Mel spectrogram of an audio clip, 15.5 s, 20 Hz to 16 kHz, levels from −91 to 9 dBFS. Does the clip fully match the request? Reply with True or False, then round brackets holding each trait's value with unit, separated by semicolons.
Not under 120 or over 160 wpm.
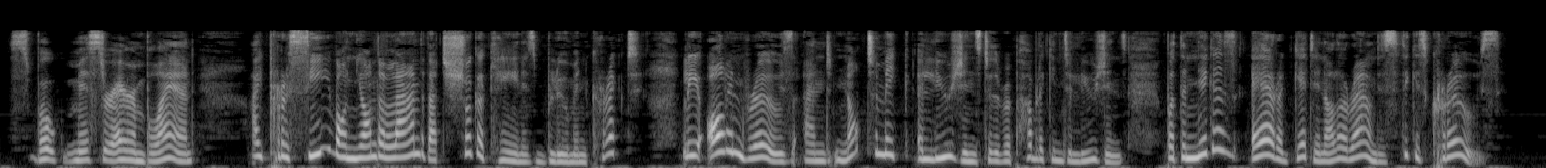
True (145 wpm)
